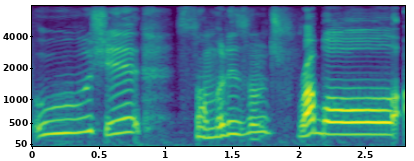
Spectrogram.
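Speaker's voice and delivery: ooh, gleeful gossip; amused surprise. Retold or imitated. Hearing the security alarm, high mock surprise.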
